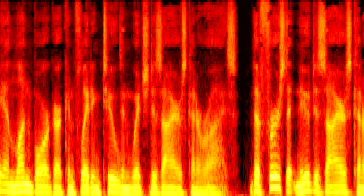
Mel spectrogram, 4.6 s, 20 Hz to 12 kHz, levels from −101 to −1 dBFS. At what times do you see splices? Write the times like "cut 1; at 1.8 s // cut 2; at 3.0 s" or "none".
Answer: cut 1; at 1.5 s // cut 2; at 1.9 s // cut 3; at 3.0 s // cut 4; at 3.6 s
